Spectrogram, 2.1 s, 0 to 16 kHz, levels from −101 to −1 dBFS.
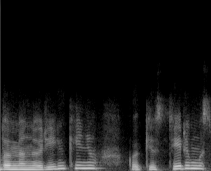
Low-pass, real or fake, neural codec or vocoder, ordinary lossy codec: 7.2 kHz; real; none; Opus, 16 kbps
